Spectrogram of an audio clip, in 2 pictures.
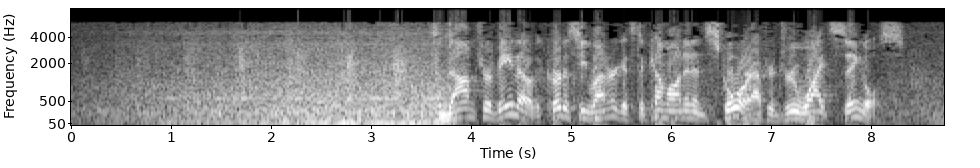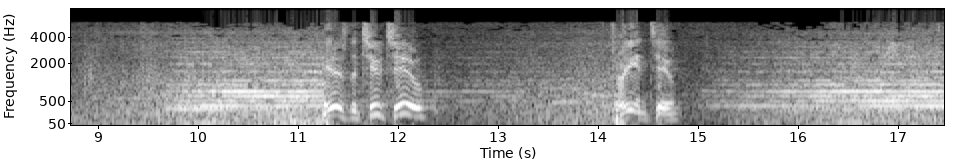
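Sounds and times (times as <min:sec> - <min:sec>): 
train rumbling past: 0:00.0 - 0:17.4
speech: 0:03.8 - 0:08.4, 0:11.3 - 0:12.4, 0:14.2 - 0:14.9
train horn sounding long sustained blasts: 0:09.6 - 0:14.3, 0:15.0 - 0:17.4.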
